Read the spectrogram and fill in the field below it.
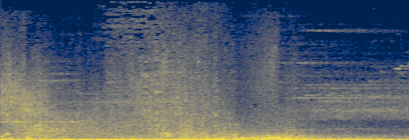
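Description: Magic spell effects crackle and burst loudly.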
